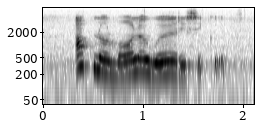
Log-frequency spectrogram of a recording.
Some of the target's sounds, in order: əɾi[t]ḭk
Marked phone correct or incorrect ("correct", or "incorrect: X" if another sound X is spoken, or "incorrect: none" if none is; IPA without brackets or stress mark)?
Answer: incorrect: s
